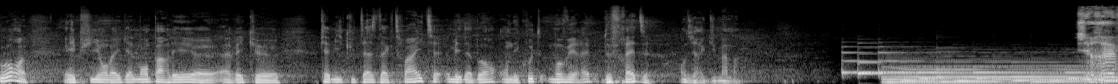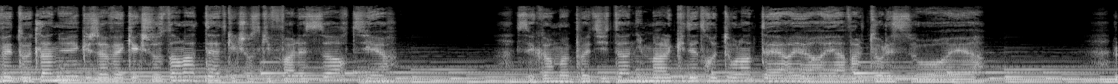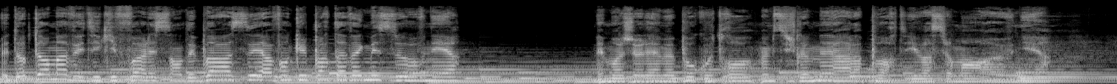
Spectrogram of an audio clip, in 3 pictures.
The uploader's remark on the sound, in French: l'équipe de Tsugi Radio est tranquillement installée au bar à l'étage du Trianon avec des micros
